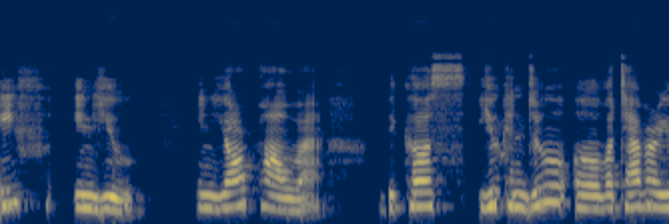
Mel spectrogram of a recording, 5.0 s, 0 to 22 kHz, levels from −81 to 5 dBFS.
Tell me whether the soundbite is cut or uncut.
cut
